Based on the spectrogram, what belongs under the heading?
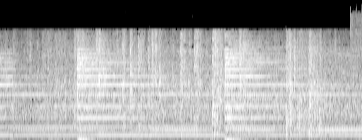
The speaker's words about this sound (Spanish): Vamos a recordar este instante. Notarán ustedes que el sonido es totalmente diferente, los cuartos a las campanadas.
